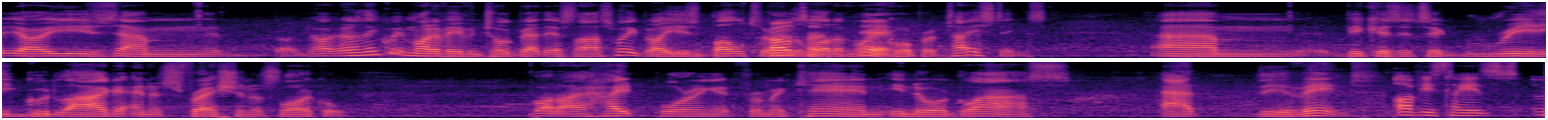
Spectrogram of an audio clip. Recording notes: This week's episode was recorded at BrewCon 2018. The expansive event in Sydney this year.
